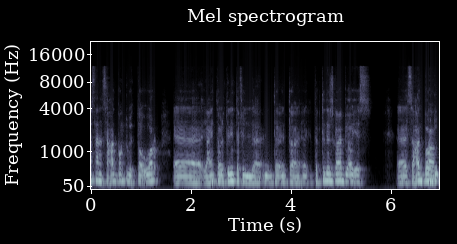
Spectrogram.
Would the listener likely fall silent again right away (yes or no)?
yes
